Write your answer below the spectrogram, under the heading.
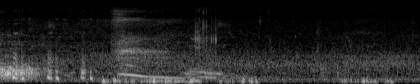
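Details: Sea lions at Fanny Bay, Comox Valley, Vancouver Island, on Victoria Day weekend give a drawn-out, falling moan among short gruff grunts while waiting to be fed.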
